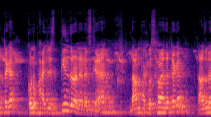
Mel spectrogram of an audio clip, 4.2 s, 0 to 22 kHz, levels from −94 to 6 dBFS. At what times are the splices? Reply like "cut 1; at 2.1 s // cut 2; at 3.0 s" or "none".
none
